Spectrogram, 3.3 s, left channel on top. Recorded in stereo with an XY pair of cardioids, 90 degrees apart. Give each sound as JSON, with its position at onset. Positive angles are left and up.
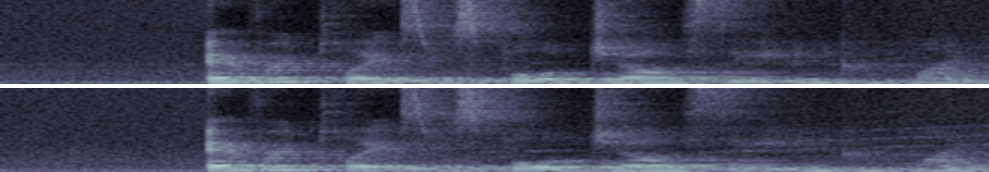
{"t": 0.7, "sound": "a woman speaking", "azimuth_deg": -10, "distance_m": 0.7}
